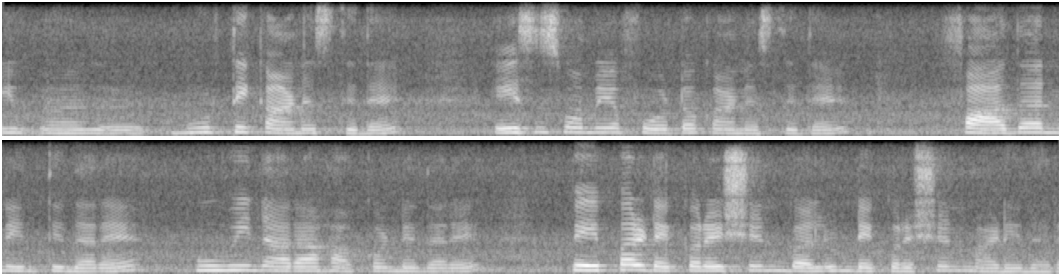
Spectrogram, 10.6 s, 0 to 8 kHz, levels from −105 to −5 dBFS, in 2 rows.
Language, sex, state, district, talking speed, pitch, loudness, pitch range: Kannada, female, Karnataka, Bellary, 55 wpm, 235 Hz, -19 LUFS, 215-255 Hz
